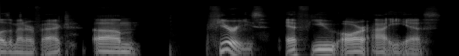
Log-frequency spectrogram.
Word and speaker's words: Furies: Furies, Furies. I know some people are going to pronounce it furries. For whatever reason, we spell the word the same way.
